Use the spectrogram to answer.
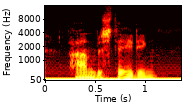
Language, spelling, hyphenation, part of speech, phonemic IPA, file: Dutch, aanbesteding, aan‧be‧ste‧ding, noun, /ˈaːn.bəˌsteː.dɪŋ/, Nl-aanbesteding.ogg
- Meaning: tender, quote, a formal offer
